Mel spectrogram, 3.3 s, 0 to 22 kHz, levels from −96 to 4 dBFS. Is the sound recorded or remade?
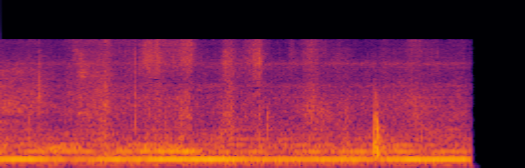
recorded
